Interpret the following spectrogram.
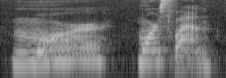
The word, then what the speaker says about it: Moreslan: take forever um I really like this one more more slim that's how you pronounce it and that's what the box looks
